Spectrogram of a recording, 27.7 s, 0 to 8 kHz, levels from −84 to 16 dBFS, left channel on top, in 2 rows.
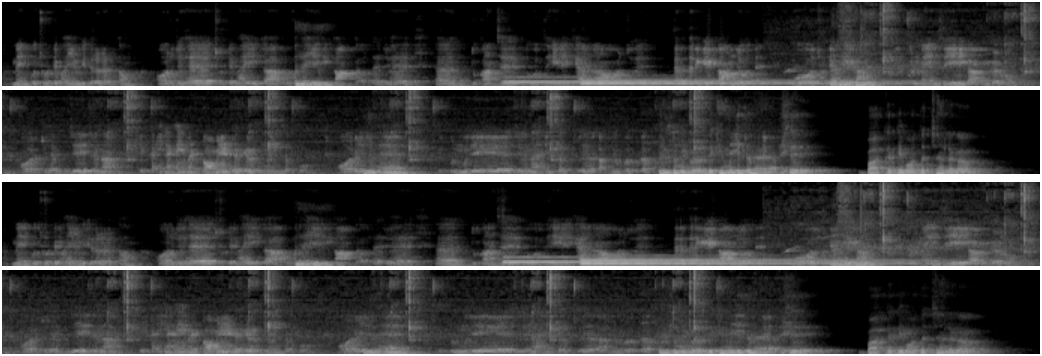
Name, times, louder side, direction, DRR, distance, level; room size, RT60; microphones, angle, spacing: voice 1, 0.1-1.7 2.1-8.6 9.0-13.7 14.1-15.4 15.6-17.9 18.3-19.2 19.7-23.1 23.4-23.7 24.2-24.5, equal, 35° left, -7 dB, 3.5 m, -35 dB
voice 2, 3.9-4.4 11.0-11.7 18.7-19.3 22.6-24.6 25.3-26.8, left 2 dB, 65° left, 2 dB, 0.9 m, -27 dB
Piano, 6.7-13.7, right 3 dB, 85° right, 0.6 m, -27 dB
sound 1, 10.1-24.4, right 3 dB, 30° right, 1.5 m, -44 dB
20.0 x 9.0 x 2.8 m, 1.0 s
head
